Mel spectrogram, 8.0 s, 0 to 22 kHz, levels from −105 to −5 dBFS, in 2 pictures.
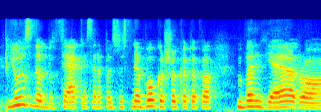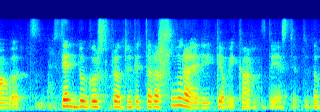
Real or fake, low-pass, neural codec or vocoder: fake; 10.8 kHz; codec, 16 kHz in and 24 kHz out, 0.8 kbps, FocalCodec, streaming, 65536 codes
